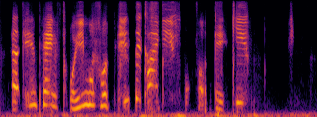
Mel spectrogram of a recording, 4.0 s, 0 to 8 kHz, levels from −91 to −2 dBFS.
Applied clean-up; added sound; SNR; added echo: neural diffusion model UNIVERSE++.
